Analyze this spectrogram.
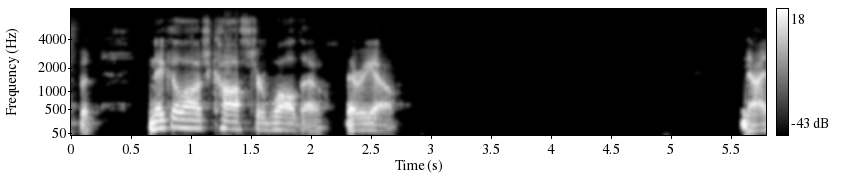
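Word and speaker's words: Nikolaj Coster-Waldau: at the this guy's name is hard to pronounce but nikolaj cost her Waldo there we go now I know he's Jamie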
